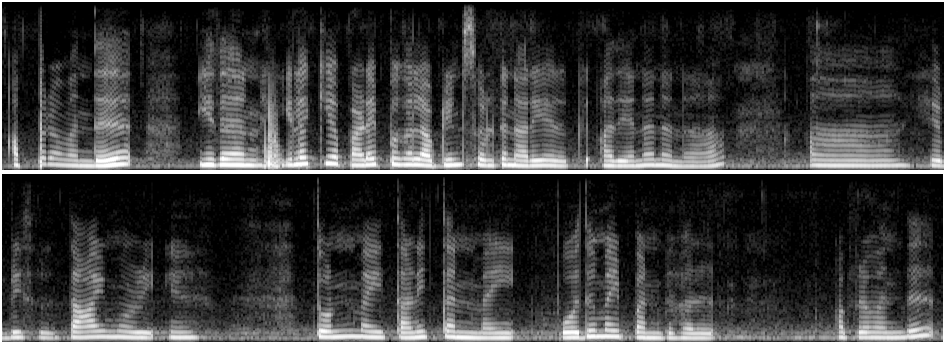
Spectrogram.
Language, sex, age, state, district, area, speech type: Tamil, female, 18-30, Tamil Nadu, Tiruvarur, rural, spontaneous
